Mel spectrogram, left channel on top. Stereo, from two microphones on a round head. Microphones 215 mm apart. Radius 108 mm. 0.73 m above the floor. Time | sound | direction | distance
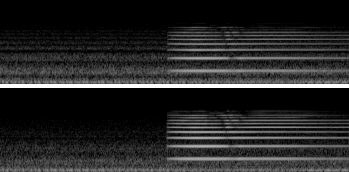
0.0 | an engine running | 60° left (ahead or behind) | 3.5 m
1.7 | a violin | 45° right (ahead or behind) | 0.7 m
